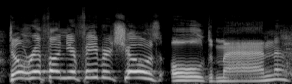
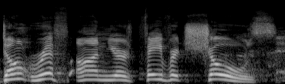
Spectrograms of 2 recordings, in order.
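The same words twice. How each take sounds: First: Higher, louder self-scolding with a laugh; scolding myself. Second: Slow, deliberate reading of the note; reading my own note. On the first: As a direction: tell yourself off, laughing. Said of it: "Oh, no". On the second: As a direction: read the note out slowly, word by word. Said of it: "I've even given myself a note". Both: Shown as a demonstration.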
